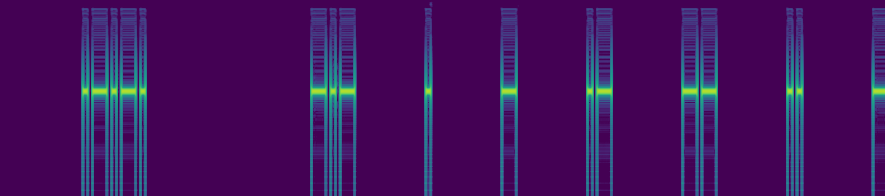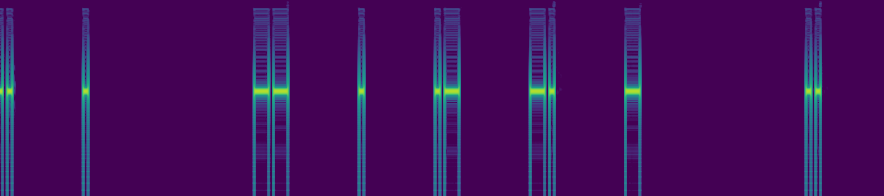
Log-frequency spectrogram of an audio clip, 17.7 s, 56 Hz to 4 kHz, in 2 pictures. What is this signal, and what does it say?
Morse code, heard as a keyed tone, about 25 wpm, spaced as for 10 wpm, 550 Hz. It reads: <AR> KETAMINE MEANT I
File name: podcast / News headlines-1x-25x10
